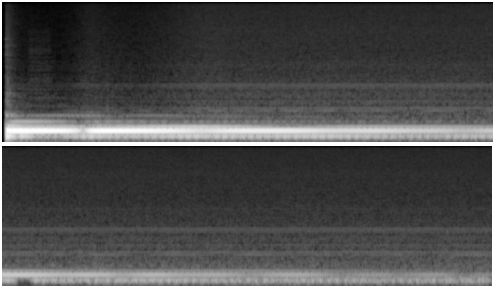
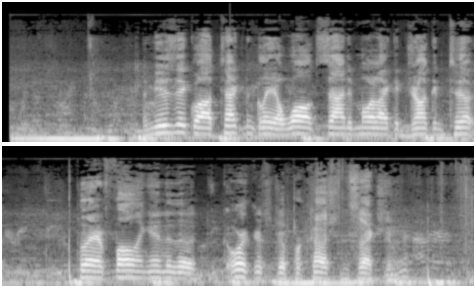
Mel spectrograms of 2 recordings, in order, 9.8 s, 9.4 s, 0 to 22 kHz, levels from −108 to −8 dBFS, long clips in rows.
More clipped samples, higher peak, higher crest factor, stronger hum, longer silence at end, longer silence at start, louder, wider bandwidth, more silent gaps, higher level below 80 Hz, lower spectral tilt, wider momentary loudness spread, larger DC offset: neither; about the same, -2 dBFS vs 0 dBFS; about the same, 16 dB vs 18 dB; neither; first, 3.2 s vs 0 s; about the same, 0.05 s vs 0.1 s; first, -14 LUFS vs -17 LUFS; second, 1 kHz vs 16.5 kHz; neither; second, -62 dBFS vs -26 dBFS; first, -12 dB/octave vs -5 dB/octave; first, 24 LU vs 11 LU; neither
